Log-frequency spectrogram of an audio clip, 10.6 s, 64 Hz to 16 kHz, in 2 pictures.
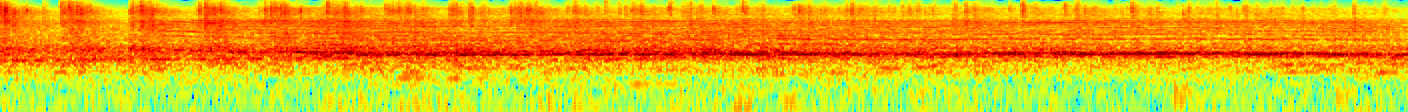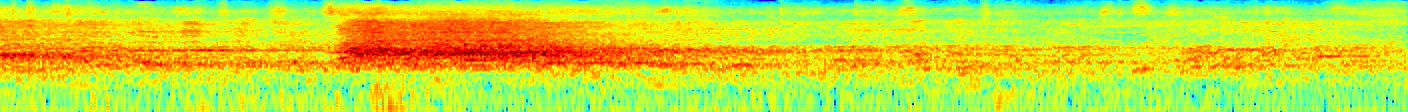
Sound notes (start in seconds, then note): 0.0 team cheering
